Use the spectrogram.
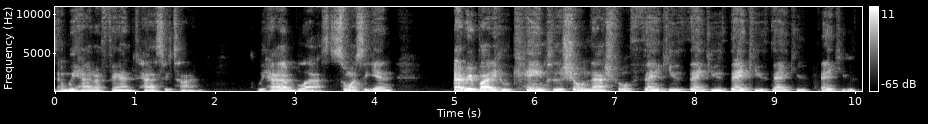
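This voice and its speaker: A man in his thirties hosts a relaxed livestream, reading out viewer comments and giving upbeat, repeated thanks. His voice sits on the low side. The room rings with noticeable echo. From Ghana. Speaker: comedian and show host. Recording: roomy echo.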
